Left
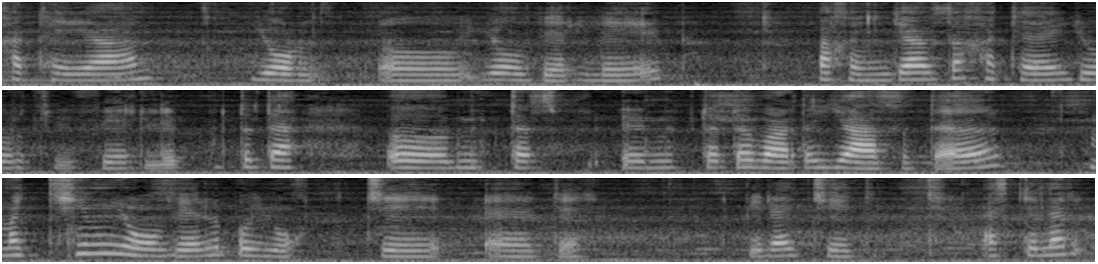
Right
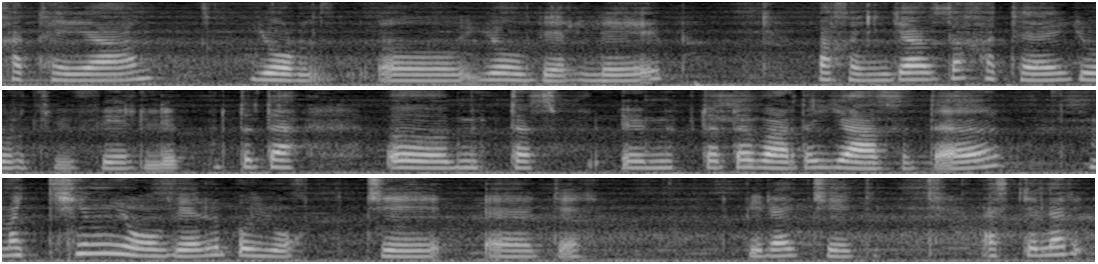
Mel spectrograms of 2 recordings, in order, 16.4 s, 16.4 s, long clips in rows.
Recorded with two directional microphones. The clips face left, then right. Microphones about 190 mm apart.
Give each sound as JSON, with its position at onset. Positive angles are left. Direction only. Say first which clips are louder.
{"t": 0.0, "sound": "a woman's voice", "louder": "right 4 dB", "side_deg": -15}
